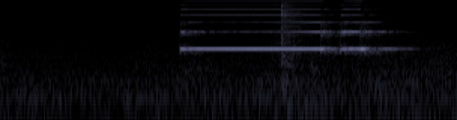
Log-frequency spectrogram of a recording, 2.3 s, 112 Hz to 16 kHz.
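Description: CyberPower 1500VA UPS giving a single high-pitched electronic beep, about a second long, starting about a second in, as it powers on after its power button is pressed. A click breaks into the beep partway through.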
